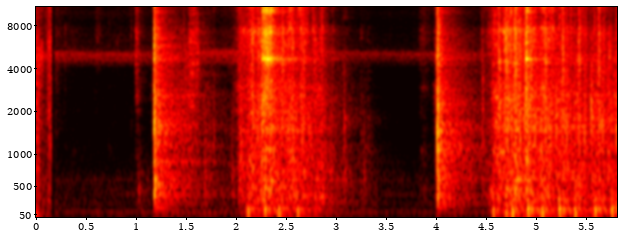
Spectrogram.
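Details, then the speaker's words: 1960s Toro Professional 70 reel mower single, cold start after clearing plugged sediment bowl, some leakage: two cranks then uneven surging running; runs with fuel shut off but not with fuel on, carb suspected to need rebuilding. "all right so it runs all right with gas shut off if you turn on the gas it doesn't want to run telling me carb has issues and needs gone through"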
